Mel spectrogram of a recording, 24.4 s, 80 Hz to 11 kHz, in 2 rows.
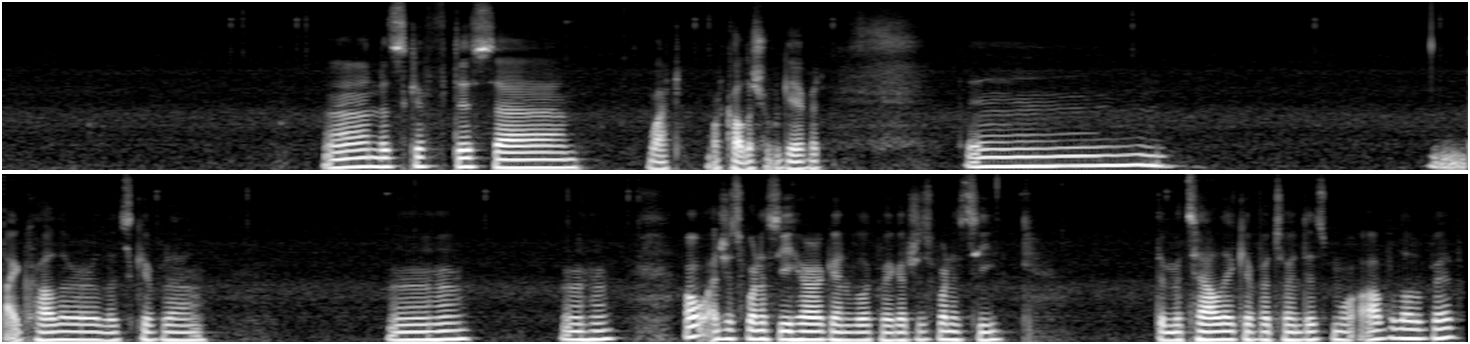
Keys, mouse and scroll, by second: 0.7-1.1 scroll down 2, 1.1 g, 2.6 click, 3.4-7.0 drag, 13.7-15.8 drag, 15.8 middle click, 16.5-17.6 drag, 17.9-18.4 scroll up 1, 18.4-20.2 middle drag, 20.2-20.8 scroll up 2, 20.8-22.2 middle drag, 22.2-24.4 drag.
